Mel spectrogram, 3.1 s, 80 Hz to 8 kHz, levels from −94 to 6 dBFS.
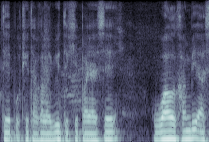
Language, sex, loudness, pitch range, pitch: Nagamese, male, -15 LUFS, 105-120 Hz, 115 Hz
